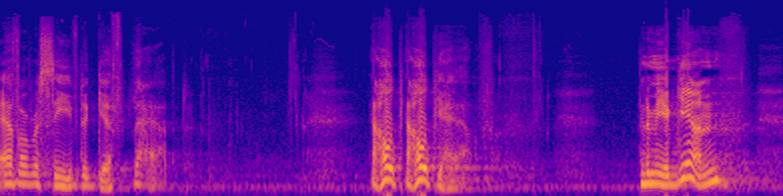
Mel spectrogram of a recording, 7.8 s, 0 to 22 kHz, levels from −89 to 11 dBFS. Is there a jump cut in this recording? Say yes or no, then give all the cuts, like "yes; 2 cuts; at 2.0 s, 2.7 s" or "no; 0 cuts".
yes; 3 cuts; at 1.3 s, 4.0 s, 6.4 s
